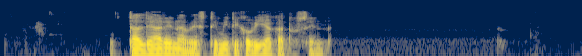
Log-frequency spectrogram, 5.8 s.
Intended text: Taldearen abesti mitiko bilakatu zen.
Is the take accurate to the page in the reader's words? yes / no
yes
